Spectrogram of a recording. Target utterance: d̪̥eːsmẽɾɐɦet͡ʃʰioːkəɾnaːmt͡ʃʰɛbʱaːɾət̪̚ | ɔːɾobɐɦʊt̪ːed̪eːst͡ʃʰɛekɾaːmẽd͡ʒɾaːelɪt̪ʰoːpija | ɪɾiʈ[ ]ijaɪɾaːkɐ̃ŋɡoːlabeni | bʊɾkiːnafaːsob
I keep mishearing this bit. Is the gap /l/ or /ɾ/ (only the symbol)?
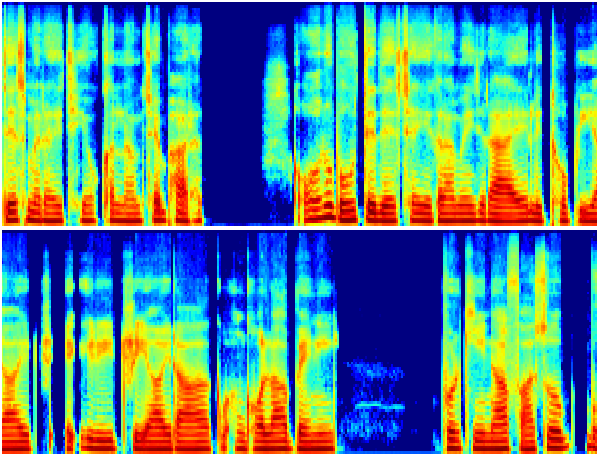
ɾ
